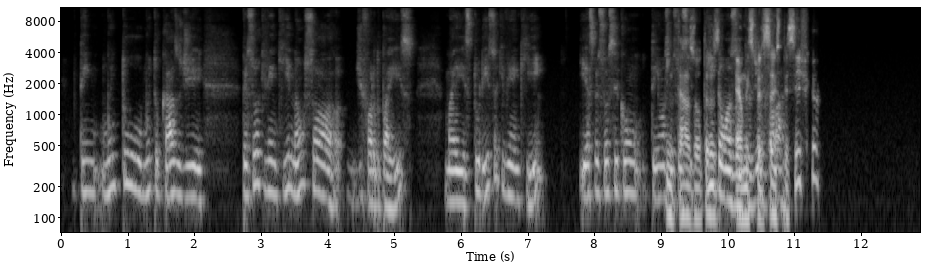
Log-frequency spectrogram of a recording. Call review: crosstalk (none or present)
present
